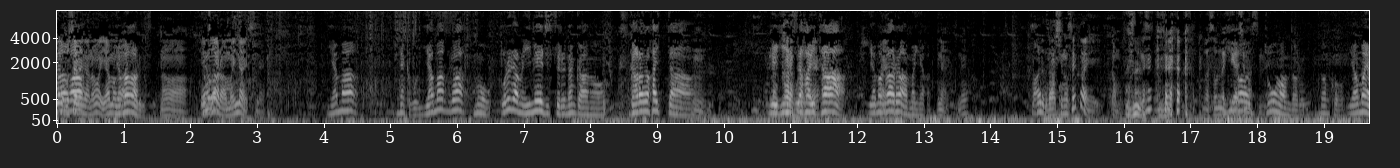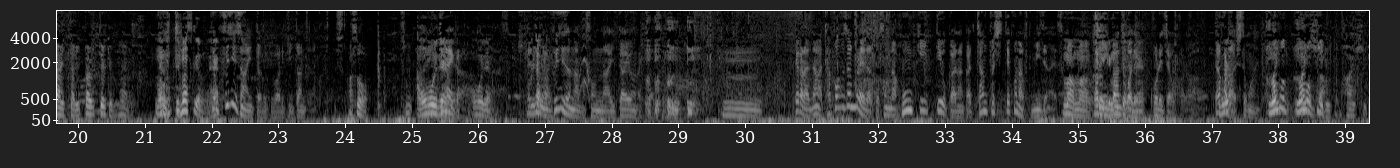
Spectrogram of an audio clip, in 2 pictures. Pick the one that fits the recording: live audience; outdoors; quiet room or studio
outdoors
